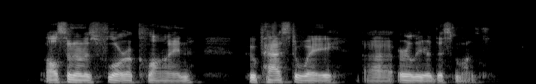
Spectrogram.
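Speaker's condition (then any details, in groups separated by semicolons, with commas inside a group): No condition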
